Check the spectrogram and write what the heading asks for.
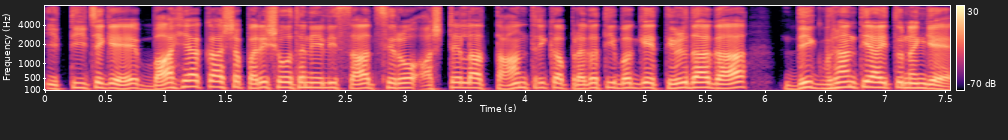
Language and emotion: Kannada, surprised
